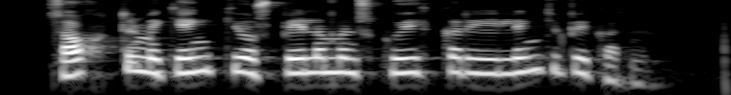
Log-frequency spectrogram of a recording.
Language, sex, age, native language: Icelandic, female, 40-49, Icelandic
